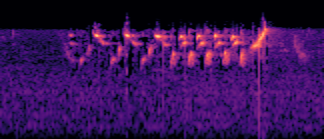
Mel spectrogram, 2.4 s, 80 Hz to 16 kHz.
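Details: A single brisk phrase of European goldfinch song, 2014 recording: quick tinkling twitters and chirps run together for about one and a half seconds, ending on a sharp rising note.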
